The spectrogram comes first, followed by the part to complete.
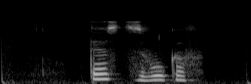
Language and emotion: Russian, neutral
